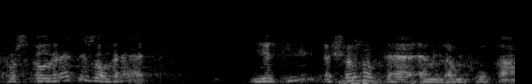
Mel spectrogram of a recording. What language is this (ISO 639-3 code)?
cat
